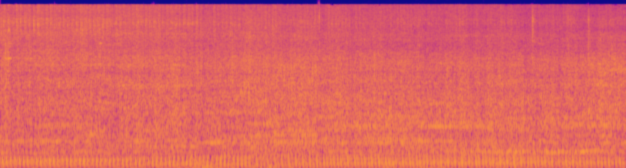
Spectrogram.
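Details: Neglected riding mower after repair, fresh gas, fuel shutoff, filter and hose clamps redone, started on jumper pack due to weak battery: small single-cylinder thumping at steady, even beat with slight speed change partway; now runs perfectly.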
